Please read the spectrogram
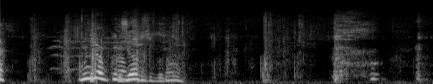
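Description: A voice talking for about a second, then scattered footsteps on a dry, stony trail and a short cough about three and a half seconds in.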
